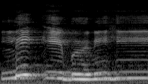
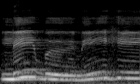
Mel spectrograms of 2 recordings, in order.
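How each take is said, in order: First: A glottal stop separates li from ibnihi. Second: Li runs straight into bnihi without a stop. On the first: The speaker calls it wrong. "ലി ഇബ്നിഹി എന്ന് ഓതാറുണ്ട്" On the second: The speaker calls it right. "ലി കഴിഞ്ഞ് നേരെ ബയിലോട്ട് പോണം"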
